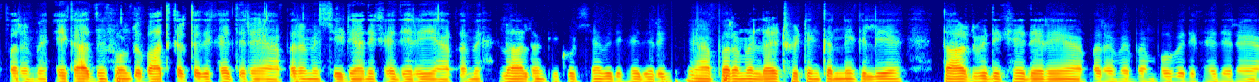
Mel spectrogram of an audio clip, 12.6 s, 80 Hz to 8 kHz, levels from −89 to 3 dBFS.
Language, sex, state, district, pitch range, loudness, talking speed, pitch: Hindi, male, Uttar Pradesh, Hamirpur, 95-100 Hz, -20 LUFS, 265 wpm, 95 Hz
